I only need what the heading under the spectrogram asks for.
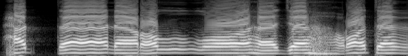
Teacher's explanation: pada lafal narallaha, ro-nya dibaca dengan tebal, di sini diwarnai dengan warna biru menandakan dia ro-nya dibaca dengan tebal.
